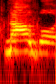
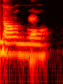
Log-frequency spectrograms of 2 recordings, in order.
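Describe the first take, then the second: First: "Nago" said NAH-go with a hard g and no n; "Nago" as two clean syllables, nah-go; correct name. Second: "Nango" said NAHN-go with an n before the g; "Nango" with a nasal n, nahn-go; wrong name. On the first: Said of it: "not Nango". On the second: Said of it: "Nago, yeah". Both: Shown as a demonstration.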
